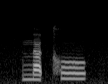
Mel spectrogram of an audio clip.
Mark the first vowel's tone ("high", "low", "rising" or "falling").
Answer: low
